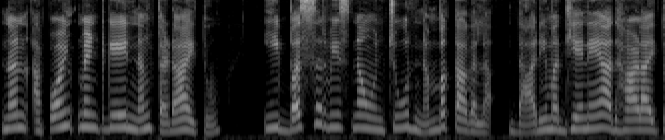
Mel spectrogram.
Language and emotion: Kannada, angry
